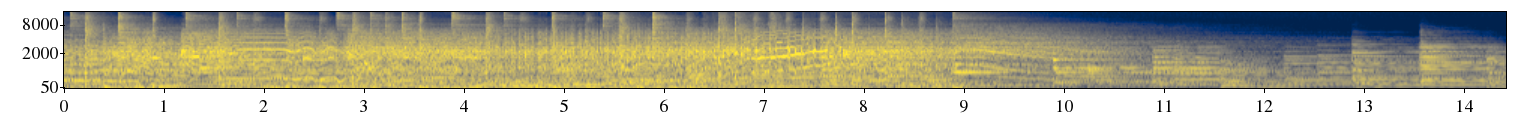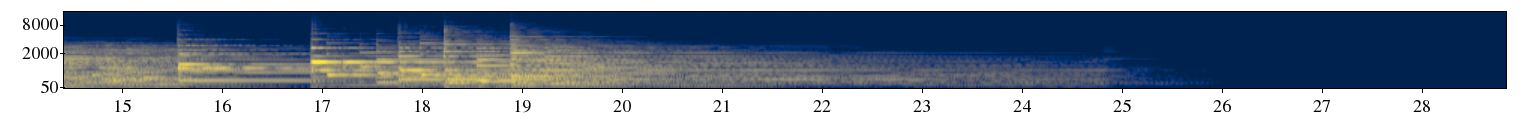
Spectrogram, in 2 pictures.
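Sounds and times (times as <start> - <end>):
instrumental music: 0.0 - 22.6.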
